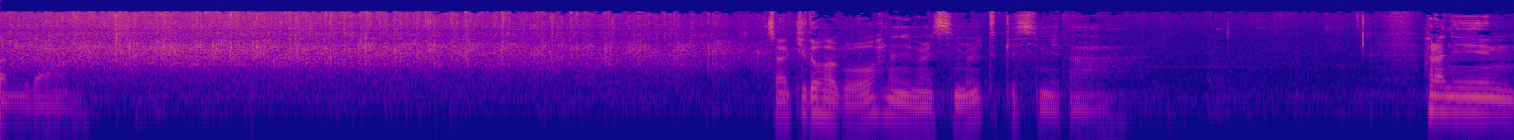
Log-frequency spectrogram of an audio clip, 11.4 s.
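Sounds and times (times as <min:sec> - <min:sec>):
audience applause: 0:00.0 - 0:06.6
speech: 0:05.8 - 0:08.4, 0:10.7 - 0:11.3.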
